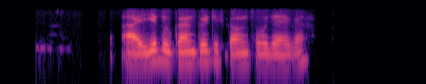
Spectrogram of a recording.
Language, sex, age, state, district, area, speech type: Hindi, male, 18-30, Uttar Pradesh, Varanasi, rural, conversation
